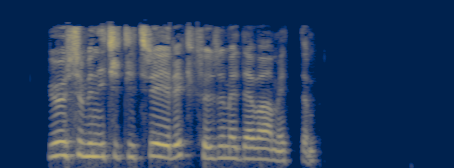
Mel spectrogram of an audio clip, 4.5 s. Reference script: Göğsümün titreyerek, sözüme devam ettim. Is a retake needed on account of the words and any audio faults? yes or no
yes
